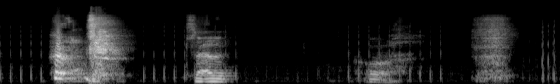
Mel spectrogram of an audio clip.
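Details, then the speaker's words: A run of four loud, explosive sneezes close together, part of a 12–13-sneeze fit by an adult who reports excessive sneezing; sneezing fit. "seven eight yeah I can still feel it coming on here nine wow 10 okay there's 10 there it may still come I mean 11 sneezing excessively here 12"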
